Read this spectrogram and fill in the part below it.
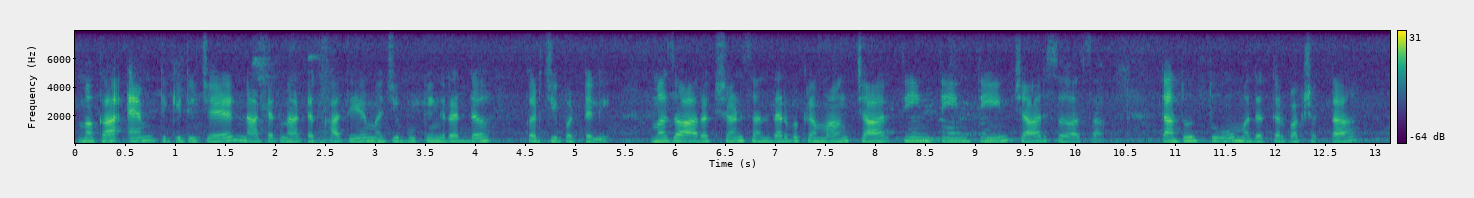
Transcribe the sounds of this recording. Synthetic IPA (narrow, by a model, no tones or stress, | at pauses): m̤əkaʔemʈikiʈit͡ɕeɾnaʈəknaʈəkʰːat̪iːɾm̤əd͡ʑiːbukiŋɡɾəd̪ʱːə | kəɾt͡ɕiːpəɽʈəliː | məd͡zɔaɾəkʂəɳsənd̪əɾbʱkɾəmãŋkt͡ɕaɾt̪iːnt̪iːnt̪iːnt͡ɕaɾsəəsa | t̪ãt̪ũːt̪ũməd̪ət̪kəɾpakɕəkt̪a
